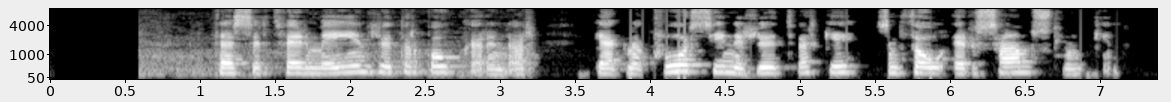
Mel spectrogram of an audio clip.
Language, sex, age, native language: Icelandic, female, 20-29, Icelandic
